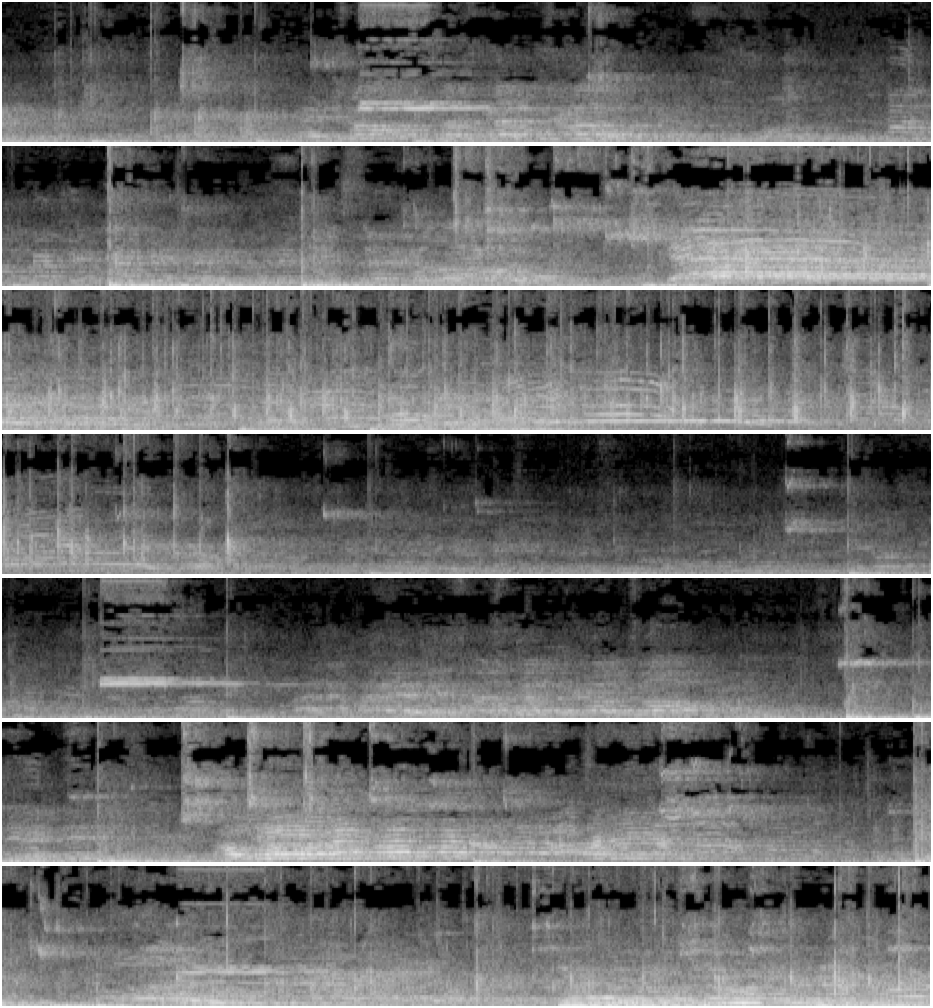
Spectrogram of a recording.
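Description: Volleyball being struck and bouncing in an echoing gymnasium, with sharp smacks from serves, passes and hits, and players' and spectators' voices calling out in bursts.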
